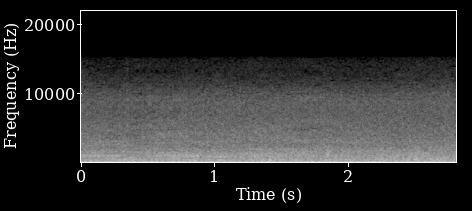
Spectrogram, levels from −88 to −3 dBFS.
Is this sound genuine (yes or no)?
no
